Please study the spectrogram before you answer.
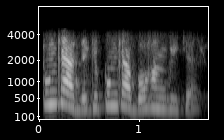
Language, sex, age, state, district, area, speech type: Manipuri, female, 18-30, Manipur, Bishnupur, rural, conversation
